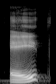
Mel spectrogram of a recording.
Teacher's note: And the difference in form here is simply because, remember, when we add a makaf to a word, it loses its stress. So eth, without a makaf, has a sere, which is a long I-class vowel.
